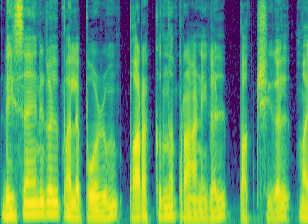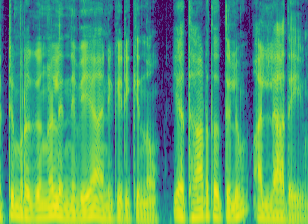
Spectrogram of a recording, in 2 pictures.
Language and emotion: Malayalam, neutral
